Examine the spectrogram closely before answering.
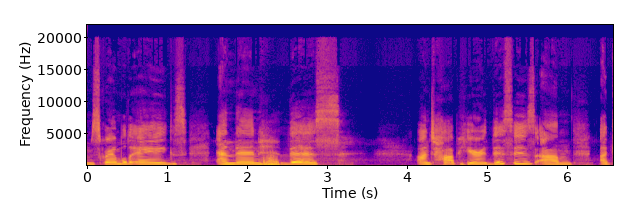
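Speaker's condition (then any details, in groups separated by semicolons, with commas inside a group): No condition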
